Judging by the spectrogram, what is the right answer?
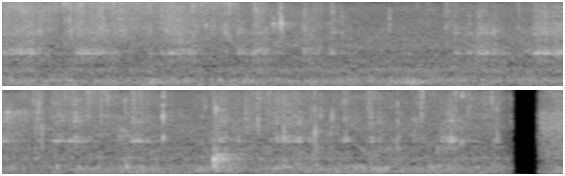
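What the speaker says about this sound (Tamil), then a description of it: "அரைச்சி மிஷினை போட்டு விட்டோம்னா தண்ணி வந்து நான் இந்த உளுந்து ஊற வச்ச தண்ணியை தான் விடுவேன்." Soaking water from urad dal is poured into a running wet grinder, a steady liquid trickle over the machine's rhythmic churning hum, close and moderately loud with no talk.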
